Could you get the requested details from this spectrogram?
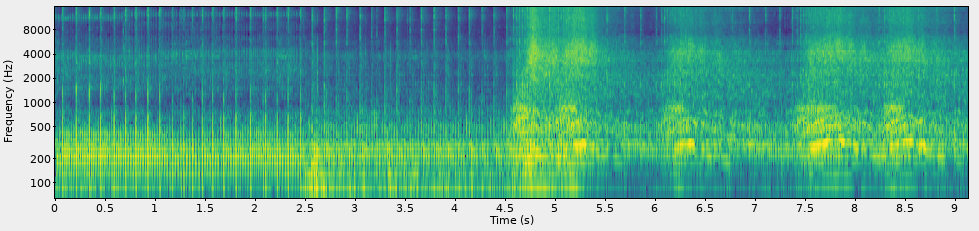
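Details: Echo two-stroke string trimmer, owner claimed canned engineered fuel, now run on the mechanic's own fuel; crisp even buzz at steady speed, clean throttle blips rising and falling smoothly; runs fine, though fuel lines and tank grommet need fixing.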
